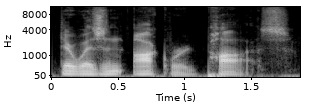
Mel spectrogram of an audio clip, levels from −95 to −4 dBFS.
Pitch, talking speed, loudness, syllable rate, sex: 85 Hz, 160 wpm, -20 LUFS, 5.0 syllables/s, male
